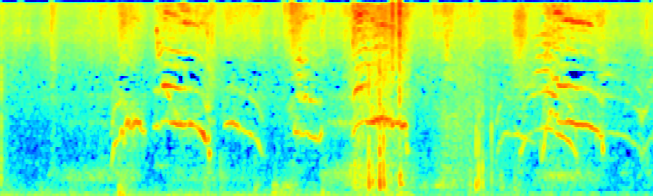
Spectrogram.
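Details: Young kittens, visited by older cats described as their siblings, give many thin, high mews that arch up and fall back down. The mews come in quick overlapping bursts, with a louder cluster midway and soft indoor rustling underneath.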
